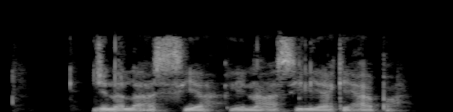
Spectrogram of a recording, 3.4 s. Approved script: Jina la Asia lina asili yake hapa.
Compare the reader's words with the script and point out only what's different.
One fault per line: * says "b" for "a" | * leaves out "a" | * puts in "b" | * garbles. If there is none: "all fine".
all fine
